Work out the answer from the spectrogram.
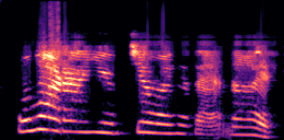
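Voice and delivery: high, slow mock lady voice; lady yelling. Shocked stranger shouting at a runner, high mock lady voice. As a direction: imitate a shocked lady calling out. Lady yells at him about knife.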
